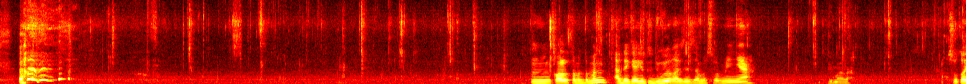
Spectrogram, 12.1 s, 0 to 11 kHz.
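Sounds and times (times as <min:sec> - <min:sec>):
person chewing food: 0:01.0 - 0:12.0.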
